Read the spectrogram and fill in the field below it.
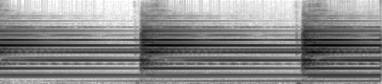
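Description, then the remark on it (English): A large bell tolls twice, about one and a half seconds apart, each strike bright and loud with a long, shimmering hum that slowly fades between strokes. “No new losses to count today, so let's ring the bell.”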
